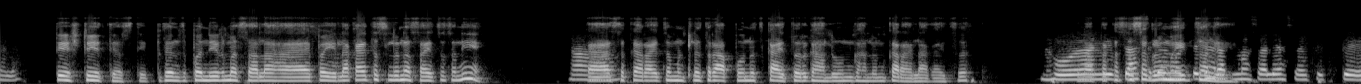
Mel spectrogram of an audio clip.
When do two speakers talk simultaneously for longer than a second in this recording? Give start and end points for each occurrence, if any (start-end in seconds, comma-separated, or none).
10.7-12.3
